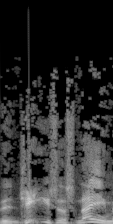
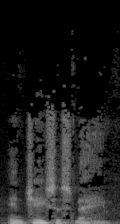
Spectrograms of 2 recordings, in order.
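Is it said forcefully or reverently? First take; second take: forcefully; reverently. First: It is said forcefully, with strong emphasis. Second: It is said softly and reverently.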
